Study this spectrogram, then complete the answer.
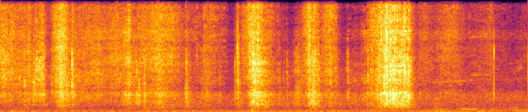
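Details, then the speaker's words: Tesla hubcap, bought used, shaken by hand: scattered light metallic clicks and scrapes at no set rhythm. Its metal retaining clips are too loose and rattle; fix is to spread the clips so the rim presses against them. "if it's too loose it'll Rattle and that's what you hear is when these These are too loose"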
